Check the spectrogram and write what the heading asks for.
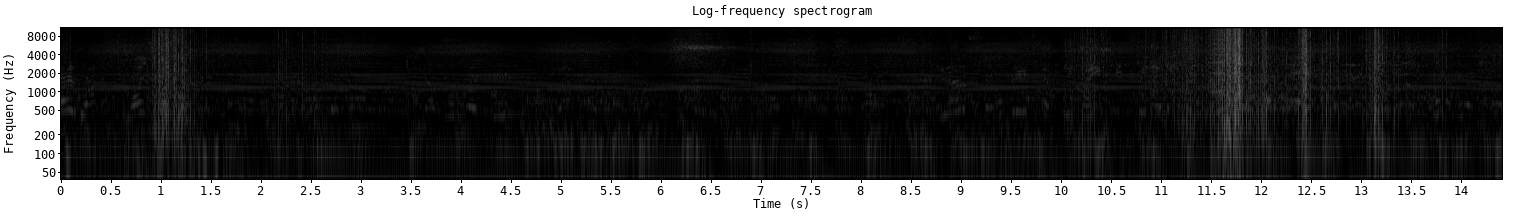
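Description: Faint, distant voices and murmur over a steady electrical hum, with a few brief louder voice-like sounds near the end.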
